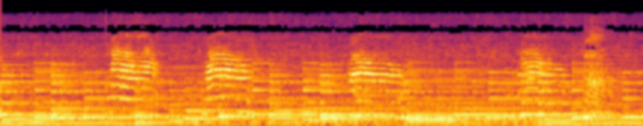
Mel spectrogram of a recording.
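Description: A Munchkin cat meowing four times, each call rising and then falling in pitch, over steady background music.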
